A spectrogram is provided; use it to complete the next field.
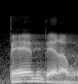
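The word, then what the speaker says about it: BMW: 그래서 하뉴라고 읽어요. 하뉴. 자, 자동차 중에 이런 거 있죠? 이거 독일차죠요. 걔네들 어떻게 있습니까? 뱀배라고 있습니다.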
